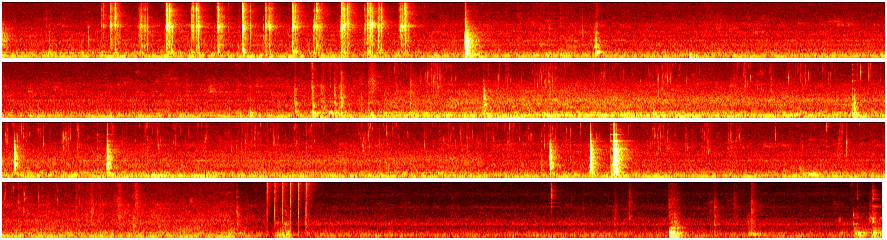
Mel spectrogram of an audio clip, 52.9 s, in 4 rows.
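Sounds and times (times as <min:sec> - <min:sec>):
hand squishing wet meat: 0:19.0 - 0:42.0.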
